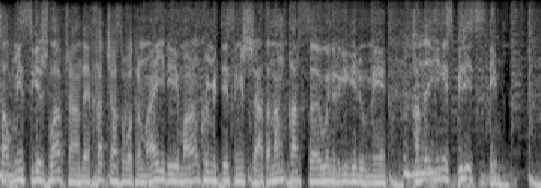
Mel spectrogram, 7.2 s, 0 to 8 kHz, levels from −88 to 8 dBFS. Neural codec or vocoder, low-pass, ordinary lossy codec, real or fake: none; 7.2 kHz; Opus, 16 kbps; real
